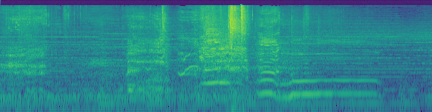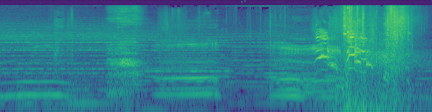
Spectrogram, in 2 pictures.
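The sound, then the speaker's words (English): A deep, guttural monster roar rises and falls in long groaning waves, with rasping bursts and pained bellows, growing loud again near the end as a dying cave troll, taken down by Legolas with two arrows shot up into its mouth, cries out. “The sound the cave troll makes when it's dying, I think is like a beautiful piece of sound engineering.”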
